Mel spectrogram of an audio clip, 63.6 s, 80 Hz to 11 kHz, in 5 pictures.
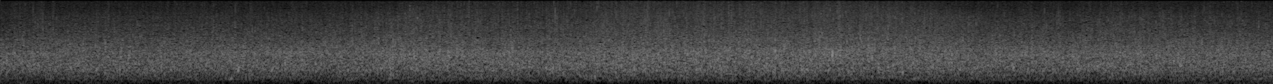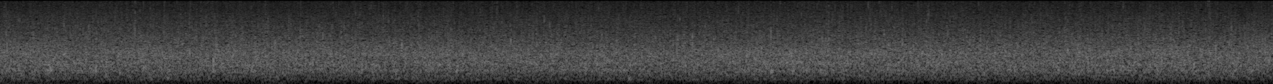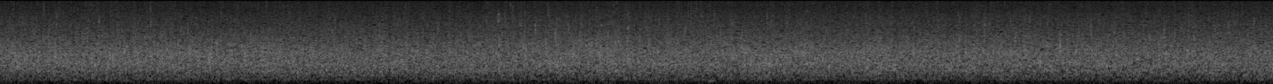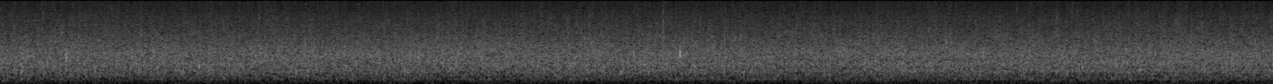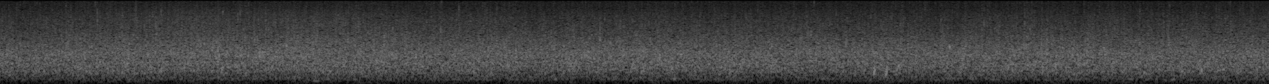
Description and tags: River sound recorded with a Zoom H4n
